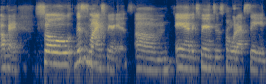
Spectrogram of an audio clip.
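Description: With an American accent, a woman talks in a normal speaking voice at a fairly slow pace, medium in pitch with ordinary pitch variation. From US Midwest (Chicago area, Illinois). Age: 30s. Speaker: lawyer and educator. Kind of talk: casual interview chat.

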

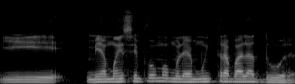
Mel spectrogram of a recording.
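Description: A man talks at a moderate pace with a normal speaking voice and fairly even intonation. The recording is very clean, with a silent background. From Marília, interior of São Paulo, Brazil. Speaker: pastor. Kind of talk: testimony.

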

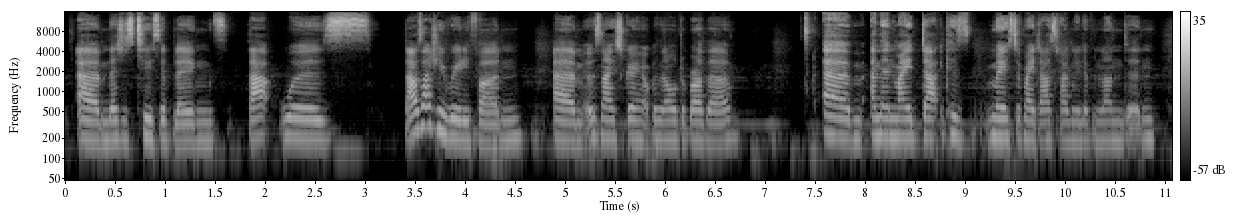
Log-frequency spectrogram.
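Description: A woman with a British accent talks at a moderate pace and medium pitch, her intonation fairly even. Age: 20s. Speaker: poet and geography student. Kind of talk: casual chat.

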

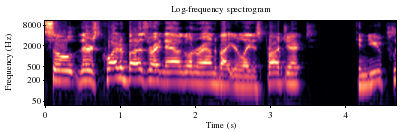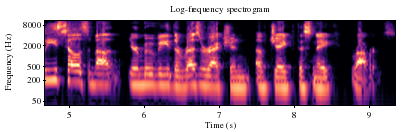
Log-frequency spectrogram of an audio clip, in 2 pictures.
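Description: A man's plain, everyday voice, fairly high in pitch, with lively intonation, very even loudness and a moderate pace. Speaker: wrestling podcast co-host. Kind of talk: casual chat.

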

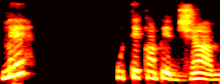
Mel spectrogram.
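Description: In a Haitian accent, a woman speaks with a fairly high, somewhat breathy voice, recorded dry and close with no echo against a quiet background. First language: Haitian Creole. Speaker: creative. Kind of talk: personal storytelling.

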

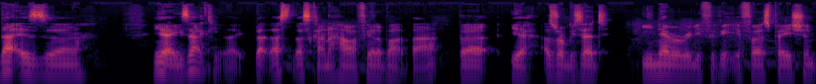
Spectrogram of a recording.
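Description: Very fast and fairly even in intonation, a man with a British accent speaks at a fairly low pitch on a very clean recording with a silent background. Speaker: podcast host, dental student. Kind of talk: casual chat.

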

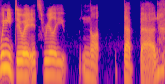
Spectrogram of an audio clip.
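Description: A woman with an Australian accent talks at a fairly slow pace, her pitch medium with ordinary variation. The sound is dry and close, with no echo. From Australia, Brisbane, Queensland. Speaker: college gymnast. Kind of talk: interview.

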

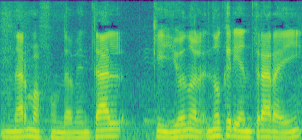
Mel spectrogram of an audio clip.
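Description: Music plays in the background. A man speaks at a moderate pace and a medium pitch, with ordinary pitch variation. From Tucumán, Argentina. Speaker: singer-songwriter. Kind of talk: interview. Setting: radio studio. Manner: halting, repeats words.

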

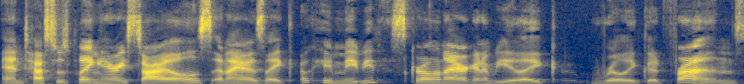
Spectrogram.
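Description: An animated, bright and sharp American-accented woman's voice at medium pitch, fairly quick with hardly any pauses, ordinary pitch variation, on a very clean recording with a silent background. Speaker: podcast host. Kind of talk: casual chat.

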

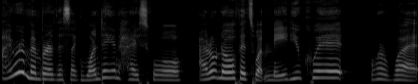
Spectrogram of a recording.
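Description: A woman in a normal speaking voice, fairly high in pitch with ordinary pitch variation and a moderate pace, in a very clean, dry, close recording with no echo and a silent background. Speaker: podcast co-host. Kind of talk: casual chat.

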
